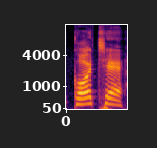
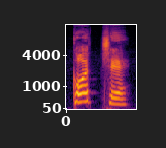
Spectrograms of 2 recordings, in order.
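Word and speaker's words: kotse: The cha sound is a ts combination. Coche. car is with a ts spelling.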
